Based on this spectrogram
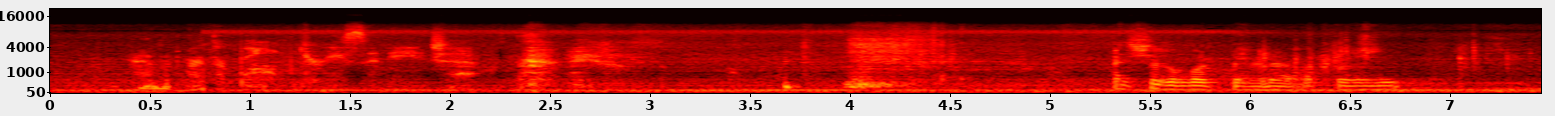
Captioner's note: laughs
